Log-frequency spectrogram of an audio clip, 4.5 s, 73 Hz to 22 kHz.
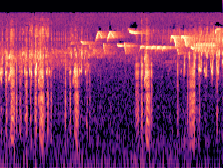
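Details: Black stork nestlings in Estonia at 6:41 am on 29 May 2018, fed fish by their father: harsh wheezy bursts and rasping notes with thin high whistles sliding across, over steady low rumble.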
